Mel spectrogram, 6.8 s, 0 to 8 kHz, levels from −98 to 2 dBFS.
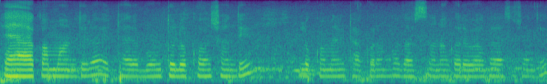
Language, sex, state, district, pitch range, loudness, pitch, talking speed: Odia, female, Odisha, Khordha, 185-195 Hz, -21 LUFS, 190 Hz, 105 wpm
